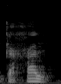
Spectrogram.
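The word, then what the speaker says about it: קהל: la palabra hebrea que se escribe cajal Así cajal es como la pronunciamos cajal Y esa palabra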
